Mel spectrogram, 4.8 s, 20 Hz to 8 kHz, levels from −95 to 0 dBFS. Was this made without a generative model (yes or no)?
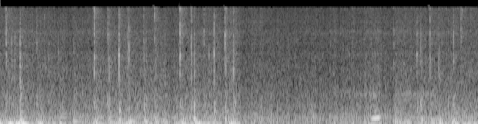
yes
